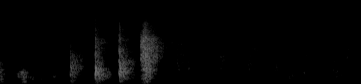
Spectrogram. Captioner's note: clapping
